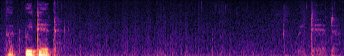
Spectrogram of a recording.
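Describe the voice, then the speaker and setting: A woman playing a wary, battle-worn survivor of a zombie apocalypse, speaking in a breathy, deliberate whisper in an ASMR horror roleplay. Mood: wary, instructive. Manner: hushed, deliberate, halting storytelling with pauses.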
